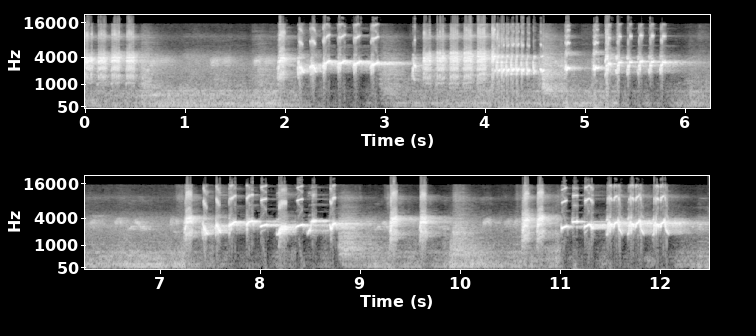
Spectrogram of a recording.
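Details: Sooty-headed bulbul calling vigorously as a lure for attracting birds and schooling pet birds: bursts of quick chattering chips and bubbly whistles separated by short quiet gaps, about three bursts every four seconds.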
